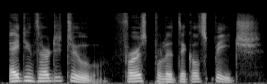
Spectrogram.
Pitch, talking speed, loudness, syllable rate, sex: 135 Hz, 110 wpm, -21 LUFS, 4.4 syllables/s, male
